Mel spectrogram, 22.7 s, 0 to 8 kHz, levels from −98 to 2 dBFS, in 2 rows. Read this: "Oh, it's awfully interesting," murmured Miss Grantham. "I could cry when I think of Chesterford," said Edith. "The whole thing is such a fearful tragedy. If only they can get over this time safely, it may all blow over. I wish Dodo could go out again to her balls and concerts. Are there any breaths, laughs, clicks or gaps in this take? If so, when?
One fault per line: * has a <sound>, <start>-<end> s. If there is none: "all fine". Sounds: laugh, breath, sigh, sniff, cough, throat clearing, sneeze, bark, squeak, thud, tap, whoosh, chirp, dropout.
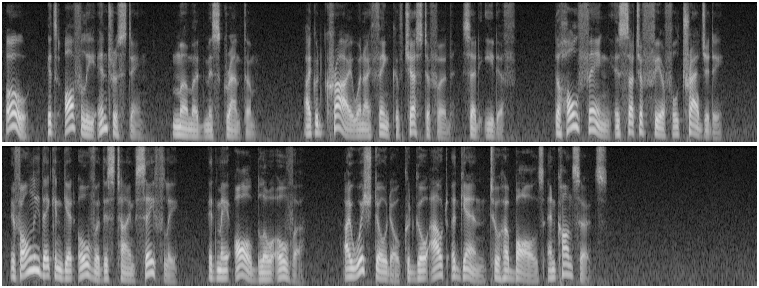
all fine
